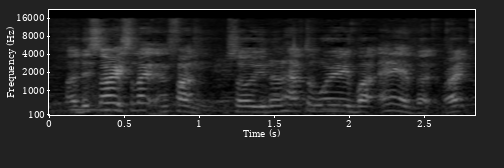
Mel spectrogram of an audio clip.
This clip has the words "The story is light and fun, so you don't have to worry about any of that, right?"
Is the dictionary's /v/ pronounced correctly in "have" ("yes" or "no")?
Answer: no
